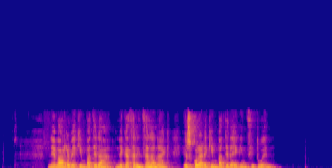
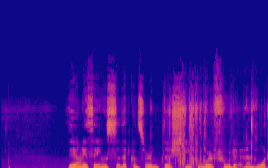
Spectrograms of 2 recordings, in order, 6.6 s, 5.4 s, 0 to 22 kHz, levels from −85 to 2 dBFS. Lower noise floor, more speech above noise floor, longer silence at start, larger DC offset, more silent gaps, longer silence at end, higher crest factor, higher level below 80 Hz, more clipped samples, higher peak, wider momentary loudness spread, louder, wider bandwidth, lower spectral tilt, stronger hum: first, -77 dBFS vs -65 dBFS; first, 58 dB vs 33 dB; first, 0.95 s vs 0.15 s; neither; neither; first, 1.15 s vs 0.05 s; about the same, 18 dB vs 18 dB; first, -50 dBFS vs -60 dBFS; neither; first, -2 dBFS vs -14 dBFS; about the same, 9 LU vs 8 LU; first, -20 LUFS vs -31 LUFS; second, 8 kHz vs 15 kHz; first, -6.5 dB/octave vs -4 dB/octave; neither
